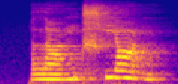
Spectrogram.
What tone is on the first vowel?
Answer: rising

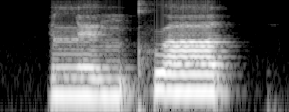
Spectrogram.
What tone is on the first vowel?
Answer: low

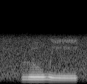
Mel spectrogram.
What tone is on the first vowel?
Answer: high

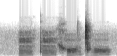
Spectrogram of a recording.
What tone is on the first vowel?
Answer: falling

